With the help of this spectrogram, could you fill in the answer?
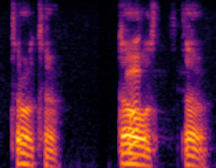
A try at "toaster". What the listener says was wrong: get that s in there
